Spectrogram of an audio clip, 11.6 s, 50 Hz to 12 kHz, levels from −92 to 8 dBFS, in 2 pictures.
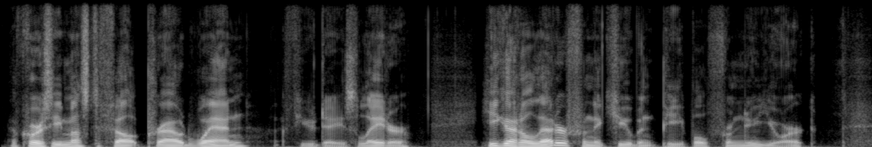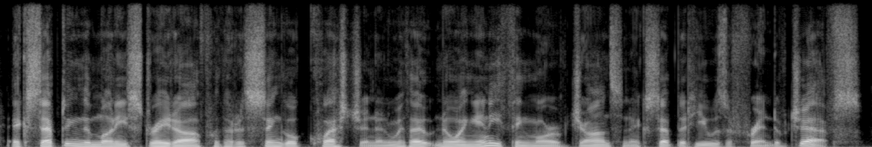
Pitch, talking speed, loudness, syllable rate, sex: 110 Hz, 240 wpm, -19 LUFS, 6.1 syllables/s, male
